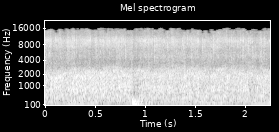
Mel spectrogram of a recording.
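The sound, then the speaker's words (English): An audience at Humboldt State applauds steadily at the end of a lecture on witchcraft, many hands clapping together in a dense, even wash of sound that stays loud throughout without any voices. “A big Humboldt State round of applause.”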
